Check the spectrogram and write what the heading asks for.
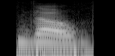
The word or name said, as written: though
